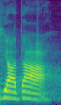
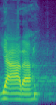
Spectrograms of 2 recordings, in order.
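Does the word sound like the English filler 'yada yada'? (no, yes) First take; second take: no; yes. First: It is pronounced unlike the English filler 'yada'. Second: It is pronounced like the English filler 'yada'. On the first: The speaker calls it right. "it was pronounced that way" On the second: The speaker calls it wrong. "I just thought it said yada. You know, yada, yada, yada"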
